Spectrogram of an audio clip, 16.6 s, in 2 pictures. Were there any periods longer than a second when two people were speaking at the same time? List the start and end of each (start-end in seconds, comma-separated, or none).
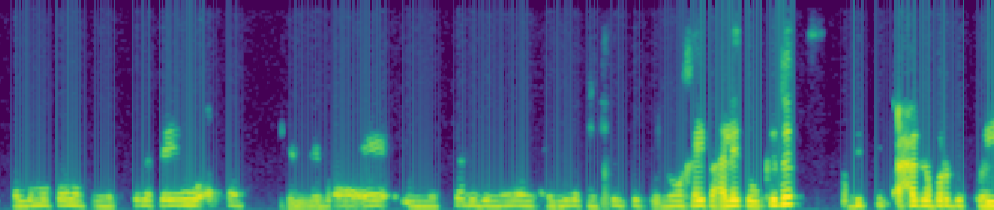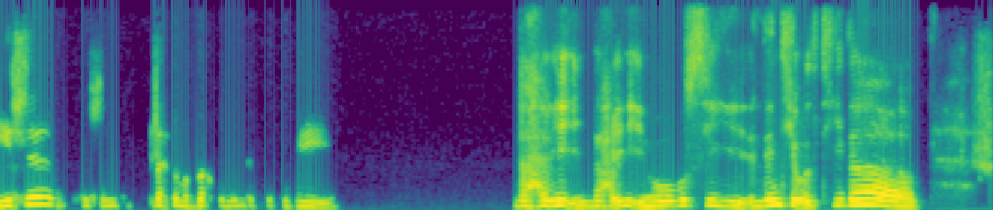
none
